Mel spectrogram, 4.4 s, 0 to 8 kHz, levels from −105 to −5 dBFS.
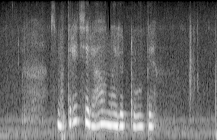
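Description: Throughout the clip, the speech has passed through the Speex codec, at a rate that fits roughly 20 kbps. Its CELP model leaves too few bits for the excitation, and the coding damage is plainly audible as a grainy, hoarse roughness on the voice.

At 1.23 to 1.36 s, VoIP packet loss concealed by the speech codec occurs. Each gap fits one lost 20 ms packet. The decoder repeats its last pitch and filter at falling gain, so the sound smears into a brief fade. Because each frame builds on the last, the distortion lingers for over 0.1 s. A shorter repeat occurs at 2.95 to 2.98 s.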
